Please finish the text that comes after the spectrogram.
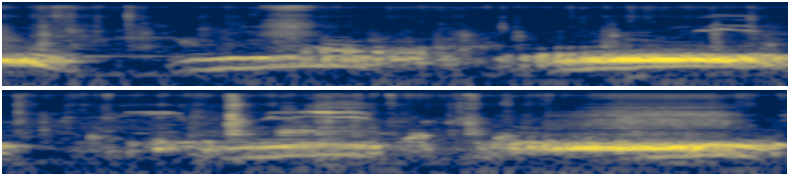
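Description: Pigeons at a roller pigeon loft give soft, throaty repeated coos in rising and falling phrases, fairly close, with faint bird chirps and background noise around them.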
